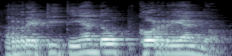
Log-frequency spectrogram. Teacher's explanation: And you trill the R's, right? Because it's a double R, not a single R. And you only do it in the very beginning.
